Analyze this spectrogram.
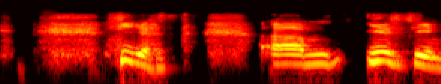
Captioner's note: laughs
